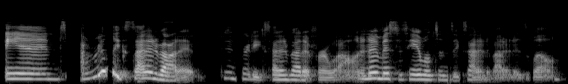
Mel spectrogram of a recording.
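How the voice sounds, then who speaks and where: A woman school counselor reading a picture book to children in an expressive, casual storytime style. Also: on the high side, quick pace, vocal fry, muffled recording. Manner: animated, acts out the character lines. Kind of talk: expressive children's read-aloud with casual asides.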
